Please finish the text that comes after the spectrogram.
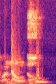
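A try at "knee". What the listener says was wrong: একটু দীর্ঘ ইকার থাকলে একটু লম্বা হবে, নি, এক্সকিউজ মি, নি, এই যে ডাবল ই আছে, নি, একটু লম্বা করবেন,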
